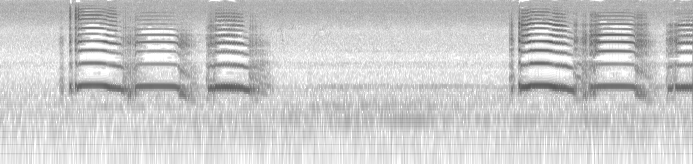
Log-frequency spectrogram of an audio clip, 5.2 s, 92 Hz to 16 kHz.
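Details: Two common cranes in a field in southern Sweden on 22 September 2015 give loud, rich bugling trumpets in two bursts of three or four rolling notes, about two seconds apart, before taking off.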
